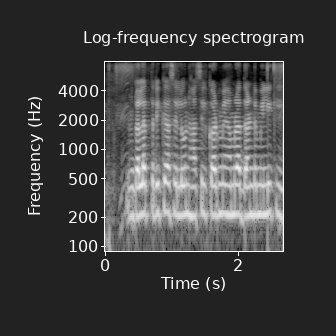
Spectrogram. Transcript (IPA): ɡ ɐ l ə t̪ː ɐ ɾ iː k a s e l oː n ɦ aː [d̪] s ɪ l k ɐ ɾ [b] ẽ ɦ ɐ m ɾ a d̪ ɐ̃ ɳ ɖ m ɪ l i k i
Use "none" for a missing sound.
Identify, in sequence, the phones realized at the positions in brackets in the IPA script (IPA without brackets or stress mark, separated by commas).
none, m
